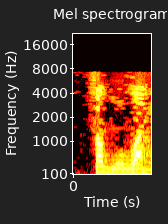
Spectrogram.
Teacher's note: أما أن يتحرك المخرج أثناء نطق حرف من الحروف هذا أمر لا يحدث إلا في الضاد ويكون واضحا جدا عندما تكون الضاد ساكنة، أما في الضاد المتحركة فهو موجود لكنه سريع وضئيل. · Term: الاستطالة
